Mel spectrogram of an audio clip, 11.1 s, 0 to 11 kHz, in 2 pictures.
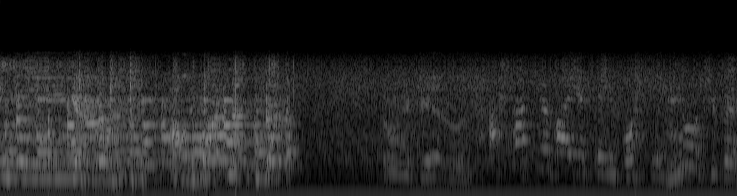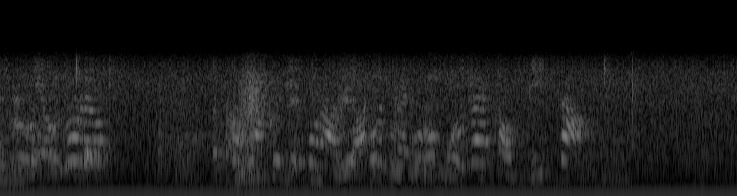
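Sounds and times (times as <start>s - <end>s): voices speaking on television: 0.0s - 10.4s.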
